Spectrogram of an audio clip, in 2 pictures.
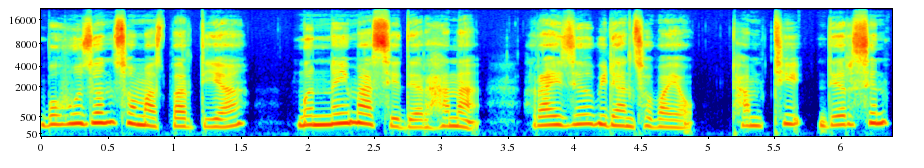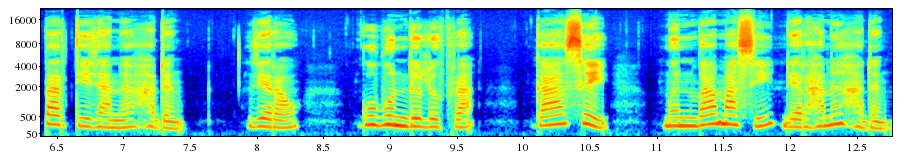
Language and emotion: Bodo, neutral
